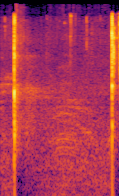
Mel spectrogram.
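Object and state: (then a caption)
Cracked flint nodule. A hammer strikes a surface-found English flint nodule twice to test the material, giving two short, bright, high-pitched taps about a second apart with almost no ring. The dull, quickly damped tap shows the nodule is cracked inside, and a large crack runs right through it, splitting the piece into two halves.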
